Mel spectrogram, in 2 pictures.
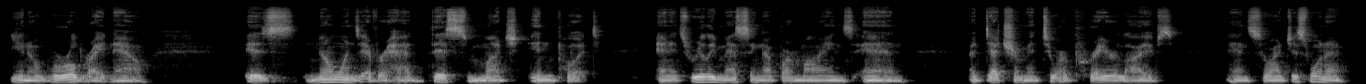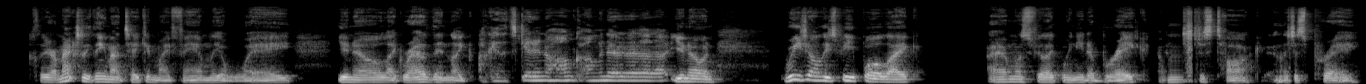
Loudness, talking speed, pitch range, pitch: -25 LUFS, 175 wpm, 95-130 Hz, 105 Hz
